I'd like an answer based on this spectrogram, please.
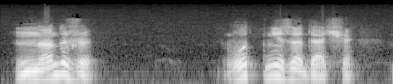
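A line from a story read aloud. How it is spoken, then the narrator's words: Muttered. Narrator (Russian): бормотал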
